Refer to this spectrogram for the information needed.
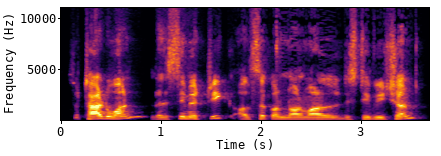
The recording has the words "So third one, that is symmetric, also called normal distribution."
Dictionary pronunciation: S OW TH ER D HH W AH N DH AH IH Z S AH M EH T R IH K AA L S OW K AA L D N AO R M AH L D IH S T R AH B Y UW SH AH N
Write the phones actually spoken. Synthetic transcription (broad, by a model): S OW T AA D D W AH N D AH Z S AH M EH T R IH K AA L S OW K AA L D N AO R M AH L D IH S T R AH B Y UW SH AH N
